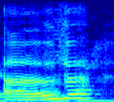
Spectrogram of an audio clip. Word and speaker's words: of: we spell them like the word of that's a f not a v even though it sounds like a v the word said s-a-i-d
